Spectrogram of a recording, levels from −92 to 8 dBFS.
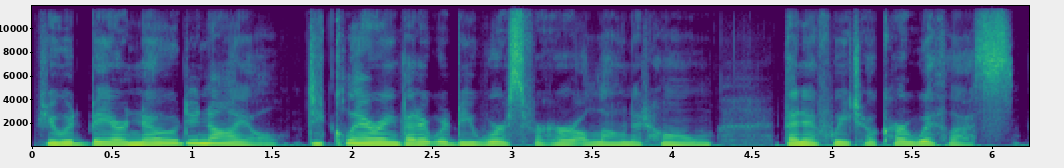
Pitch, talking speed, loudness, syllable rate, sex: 205 Hz, 220 wpm, -15 LUFS, 5.3 syllables/s, female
